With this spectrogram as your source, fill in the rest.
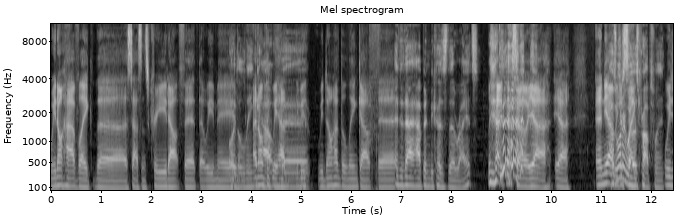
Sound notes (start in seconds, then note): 8.7 both laugh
